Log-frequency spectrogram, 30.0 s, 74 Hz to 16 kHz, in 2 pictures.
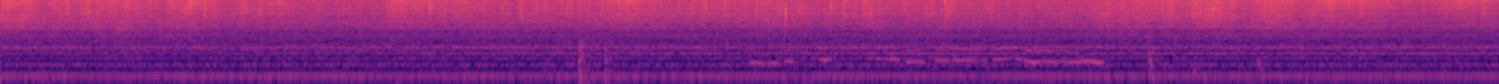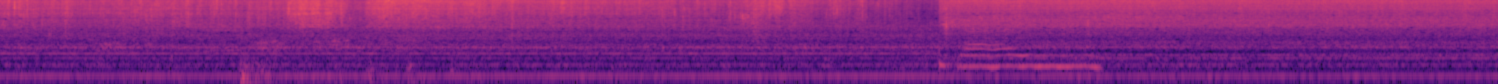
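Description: New York strip steaks sizzling steadily in a hot cast iron grill pan, over a steady low hum. The sizzle cuts off suddenly about 24 seconds in, leaving the hum.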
